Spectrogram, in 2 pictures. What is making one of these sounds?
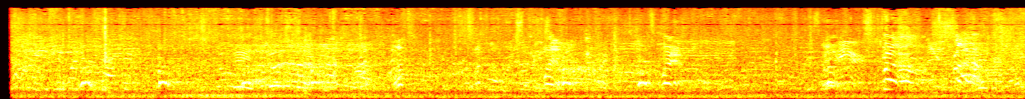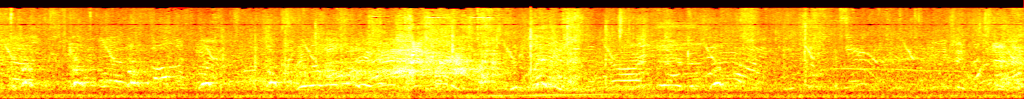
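A crowd of men and women chatters close by outdoors.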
